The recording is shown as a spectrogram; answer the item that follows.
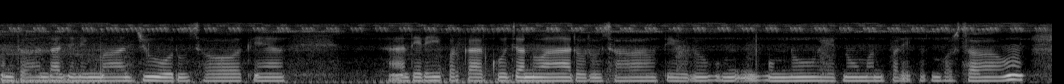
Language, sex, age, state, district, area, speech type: Nepali, female, 30-45, West Bengal, Kalimpong, rural, spontaneous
